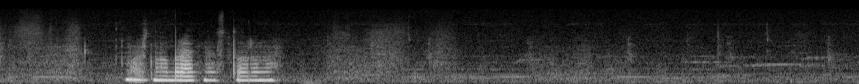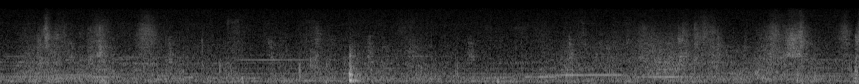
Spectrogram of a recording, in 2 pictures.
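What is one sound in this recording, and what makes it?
A wooden tool rubs softly over oiled skin.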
